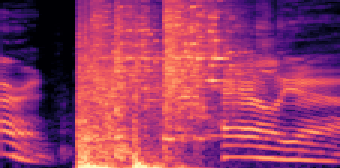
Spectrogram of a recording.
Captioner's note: smashing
